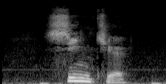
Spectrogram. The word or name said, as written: Sientje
